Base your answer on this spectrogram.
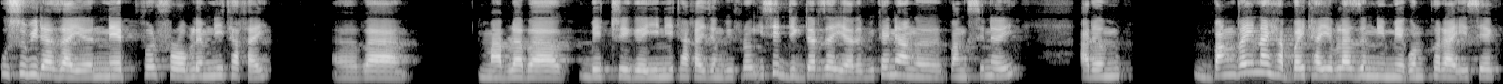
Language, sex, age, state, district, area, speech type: Bodo, female, 30-45, Assam, Kokrajhar, rural, spontaneous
